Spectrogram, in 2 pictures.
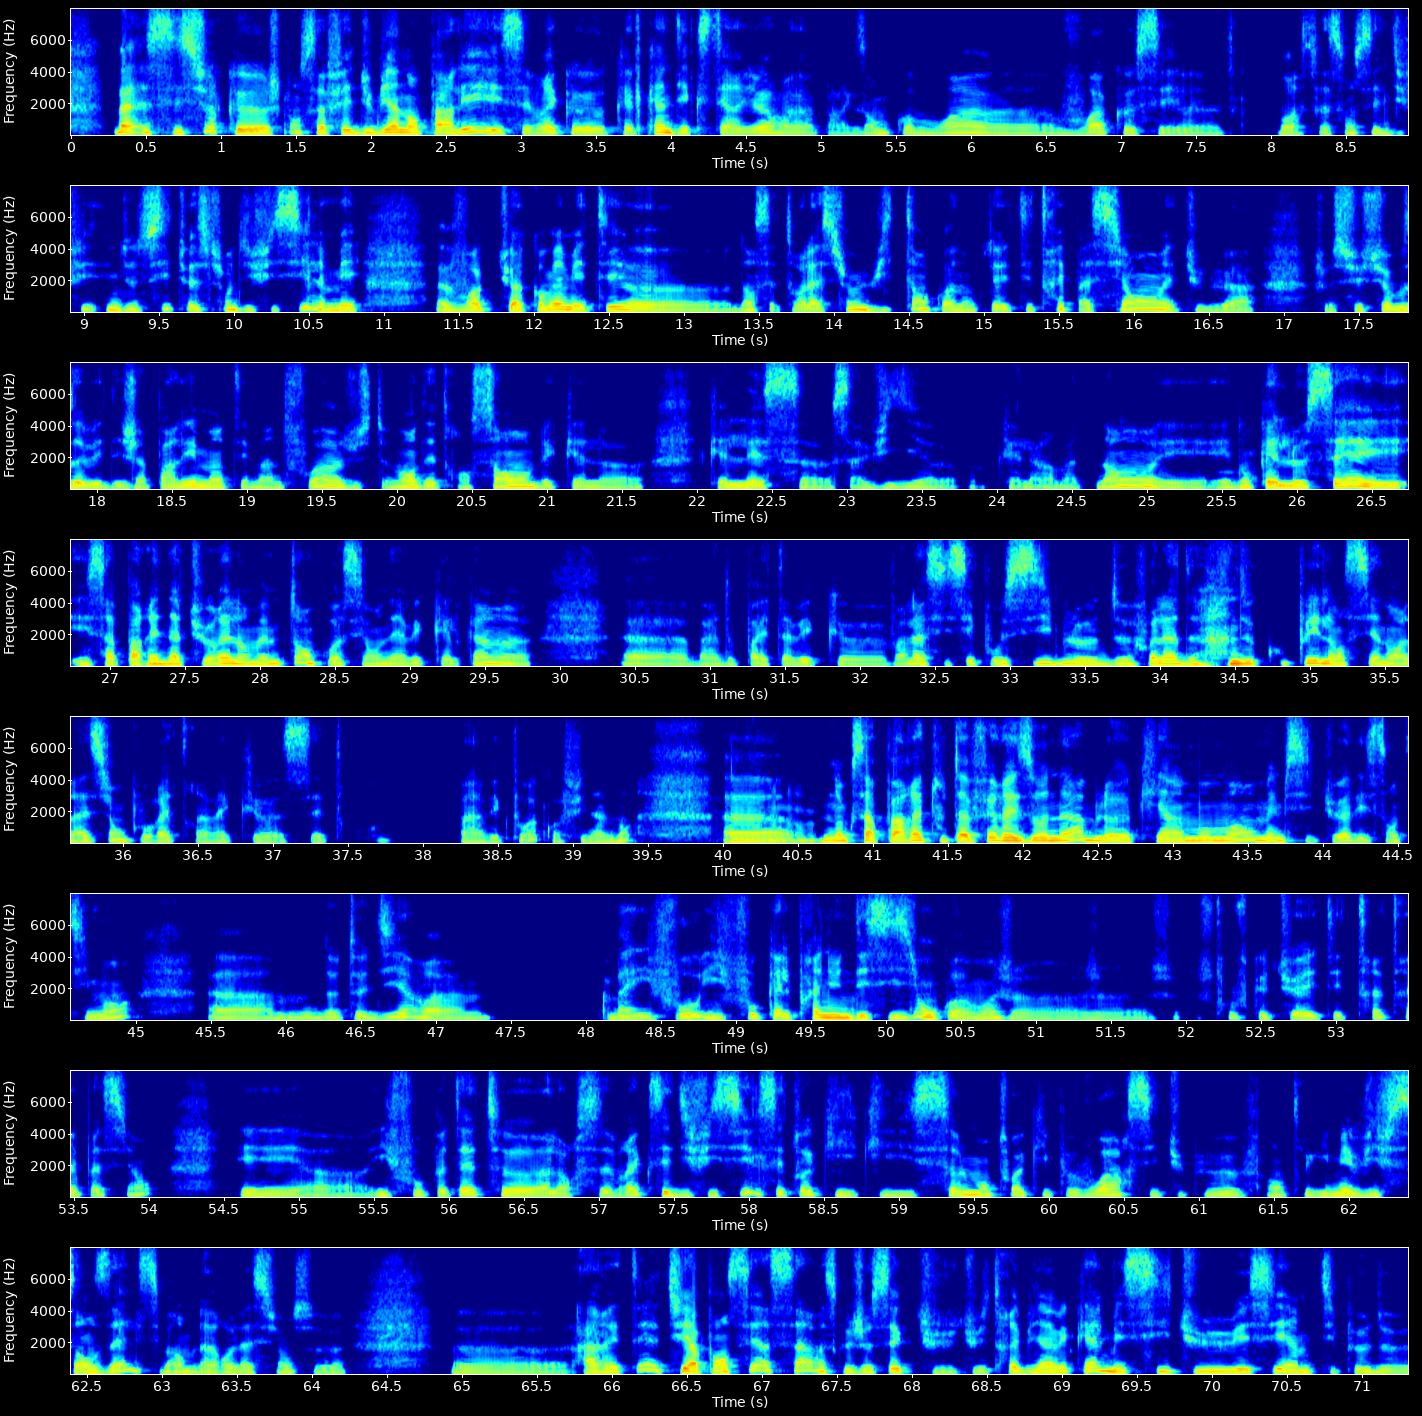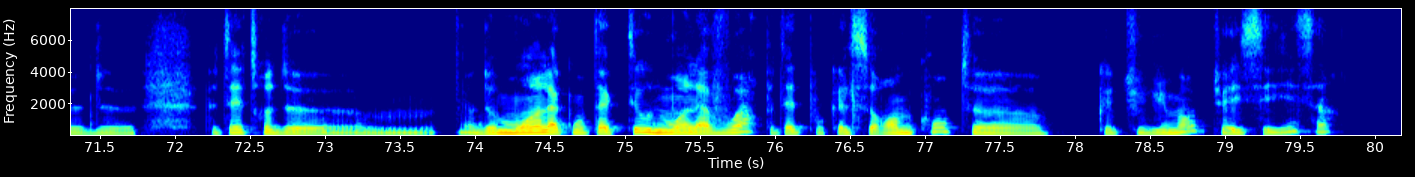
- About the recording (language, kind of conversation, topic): French, advice, Comment mettre fin à une relation de longue date ?
- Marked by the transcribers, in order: stressed: "huit"; stressed: "si"; chuckle; stressed: "arrêtait"; stressed: "moins"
